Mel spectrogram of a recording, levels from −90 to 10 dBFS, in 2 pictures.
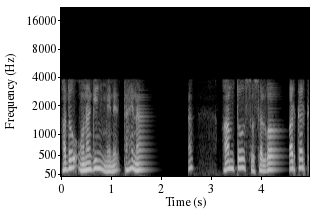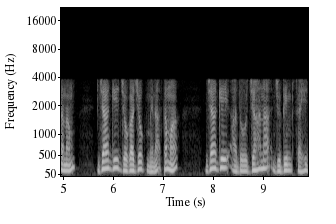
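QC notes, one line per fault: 1.10–1.17 s, short stall from a late packet: right after "ᱚᱱᱟᱜᱤᱧ ᱢᱮᱱᱮᱫ" the sound is held about 40 ms too long with a faint buzz. A packet arrived late, so the receiver stretched the last sound until it came.
1.56–2.57 s, call audio freeze: after "ᱚᱱᱟᱜᱤᱧ ᱢᱮᱱᱮᱫ ᱛᱟᱸᱦᱮᱱᱟ" the last sound smears into a fading buzz, then about 0.63 s of silence, roughly a second inserted in all. Likely packets held up in transit while the jitter buffer ran dry; nothing is lost, it just resumes late.
4.15–4.59 s, call audio freeze: after "ᱛᱚ ᱥᱳᱥᱟᱞ" there's a shorter 0.41 s held, fading buzz with only a hint of silence before playback picks up exactly where it stopped. The audio is band-limited to 4 kHz, which fits narrowband G.711 at 64 kbps.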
